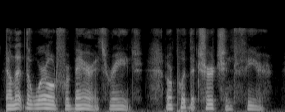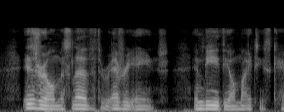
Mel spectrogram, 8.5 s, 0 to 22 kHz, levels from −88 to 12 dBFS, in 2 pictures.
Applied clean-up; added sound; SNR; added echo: none; none; none; none.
